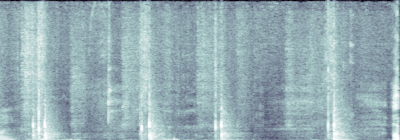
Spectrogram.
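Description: Hand siphon pump drawing gasoline out of a snowblower's fuel tank into a plastic gas can: scattered light clicks and knocks from the pump and hose as it is worked.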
